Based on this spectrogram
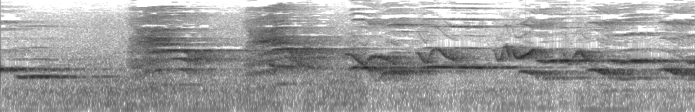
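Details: Moulting caged hwamei: two harsh broadband bursts, then a fast series of looping whistled notes repeated in a rolling pattern.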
